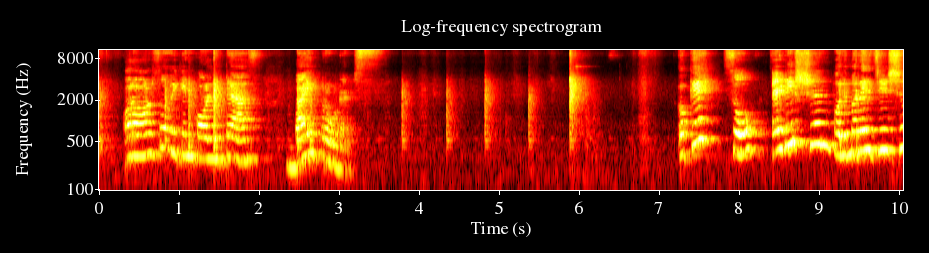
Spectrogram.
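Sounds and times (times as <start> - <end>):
chalk scraping on blackboard: 3.7 - 5.8.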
